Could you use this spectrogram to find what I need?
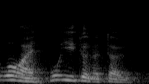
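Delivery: ordinary delivery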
